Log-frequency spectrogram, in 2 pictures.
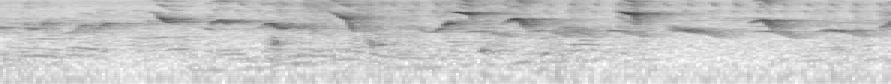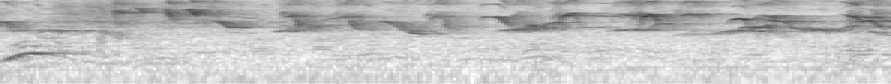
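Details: Greater green leafbird singing lively at a bird singing contest in Bekasi: rapid run of sharp, down-slurred chirps and clipped whistles, roughly two to three notes a second, over a busy background of other caged birds chattering.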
